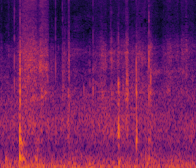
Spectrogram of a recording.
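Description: Metal pistol being pushed into a leather holster and handled on wooden boards: one sharp click about a quarter second in, then a few faint knocks near the end.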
